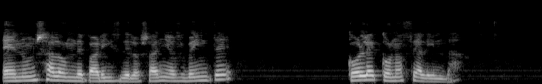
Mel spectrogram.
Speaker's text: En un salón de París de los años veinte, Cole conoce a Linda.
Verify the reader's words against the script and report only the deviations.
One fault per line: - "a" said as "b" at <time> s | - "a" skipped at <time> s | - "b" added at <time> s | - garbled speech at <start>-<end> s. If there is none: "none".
none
